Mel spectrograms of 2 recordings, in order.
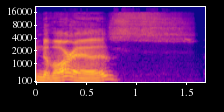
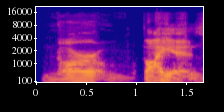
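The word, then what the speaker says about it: Narváez: Two two pitch from Mali to Navarez. Narvz, excuse me, I said it wrong.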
